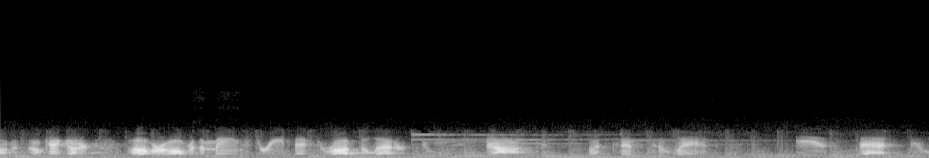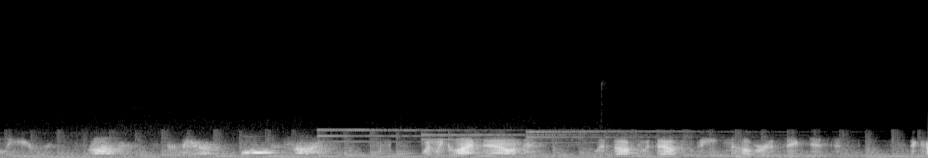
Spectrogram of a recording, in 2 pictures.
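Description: Voices that sound thin, as if heard through a radio or telephone, over background music with steady held low notes. A low rumble underneath cuts off about fifteen seconds in.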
